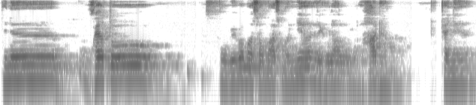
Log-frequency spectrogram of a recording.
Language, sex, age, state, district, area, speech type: Bodo, male, 60+, Assam, Chirang, rural, spontaneous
